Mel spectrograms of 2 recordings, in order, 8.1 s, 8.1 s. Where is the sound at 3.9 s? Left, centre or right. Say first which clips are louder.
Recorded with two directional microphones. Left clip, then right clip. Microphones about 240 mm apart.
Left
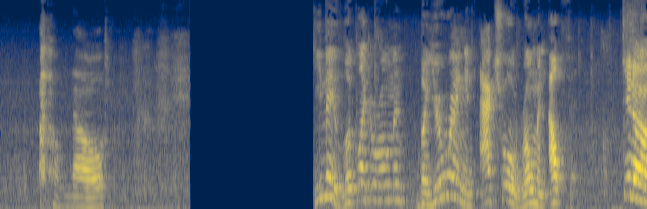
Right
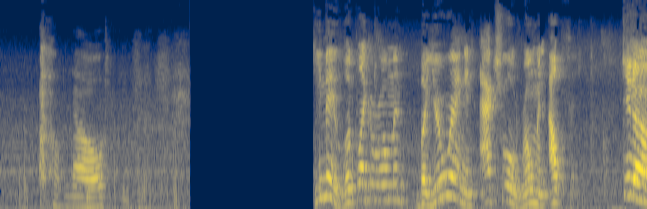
Right 4 dB; centre.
